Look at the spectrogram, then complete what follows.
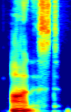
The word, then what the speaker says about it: honest: Another example, honest. Again, silent h.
